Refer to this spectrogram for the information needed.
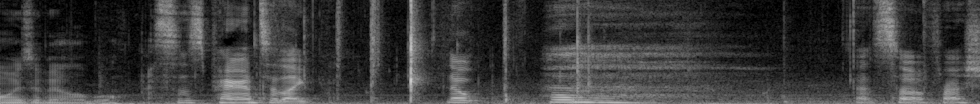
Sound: sighs

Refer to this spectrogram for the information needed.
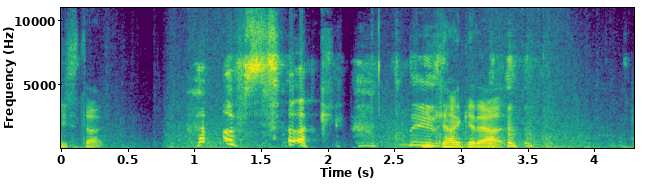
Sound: cries of despair

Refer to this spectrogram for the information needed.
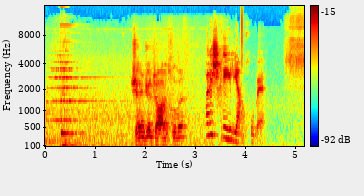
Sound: foreign language

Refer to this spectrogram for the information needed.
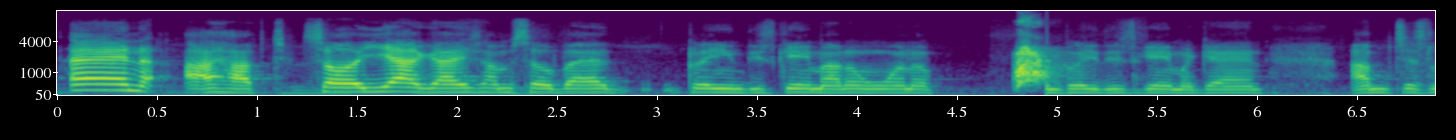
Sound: bark

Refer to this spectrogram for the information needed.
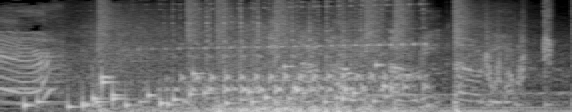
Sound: chiming

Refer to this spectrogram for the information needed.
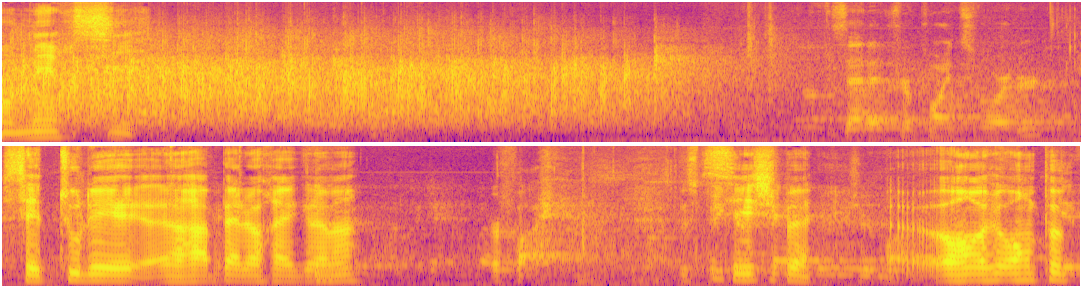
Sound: applause

